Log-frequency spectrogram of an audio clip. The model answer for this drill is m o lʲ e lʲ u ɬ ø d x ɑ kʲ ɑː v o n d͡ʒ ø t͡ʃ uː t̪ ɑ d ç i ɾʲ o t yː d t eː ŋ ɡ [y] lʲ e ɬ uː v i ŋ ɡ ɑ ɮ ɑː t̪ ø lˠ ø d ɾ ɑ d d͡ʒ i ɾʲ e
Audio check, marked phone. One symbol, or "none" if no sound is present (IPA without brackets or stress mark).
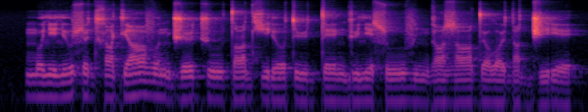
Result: y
